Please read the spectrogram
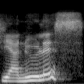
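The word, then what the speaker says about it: Giannoulis: In fact, this week, it's basically the second part of last week's because on Tuesday, Norwich confirmed the signing of Dimitris Yiannoulis. Don't pronounce the G, but don't tell Daniel Farker.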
